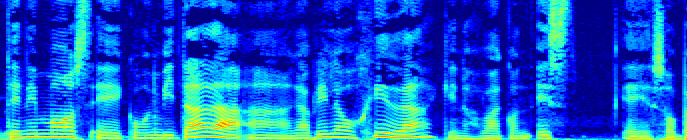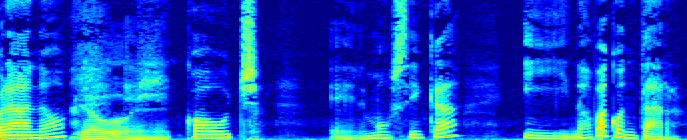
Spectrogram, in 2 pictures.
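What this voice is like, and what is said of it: Polished radio announcer voice. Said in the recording (Spanish): “vos tenés esa voz de locutora como corresponde”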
